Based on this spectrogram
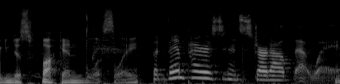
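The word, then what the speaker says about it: Vampyre: is actually called The Vampire, except it's spelled hotter because they use a Y instead of an I. Vampire, like pyre, like fire.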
